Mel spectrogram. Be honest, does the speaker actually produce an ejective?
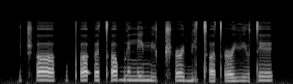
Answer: yes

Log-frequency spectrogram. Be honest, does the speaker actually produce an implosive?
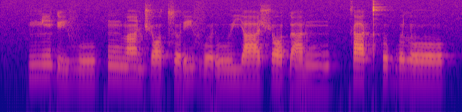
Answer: yes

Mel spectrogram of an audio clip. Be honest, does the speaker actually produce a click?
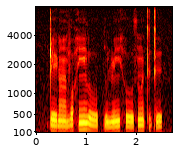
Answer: no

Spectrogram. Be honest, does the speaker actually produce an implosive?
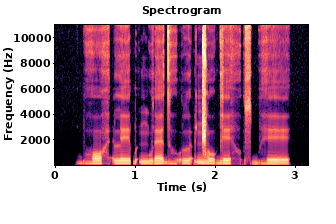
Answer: yes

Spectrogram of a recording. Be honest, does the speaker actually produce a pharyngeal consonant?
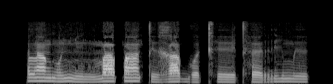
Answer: no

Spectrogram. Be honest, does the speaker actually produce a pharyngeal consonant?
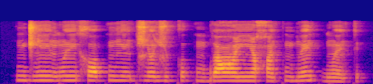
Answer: yes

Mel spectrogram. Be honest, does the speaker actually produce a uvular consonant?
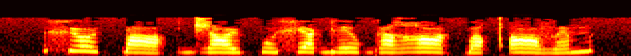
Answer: yes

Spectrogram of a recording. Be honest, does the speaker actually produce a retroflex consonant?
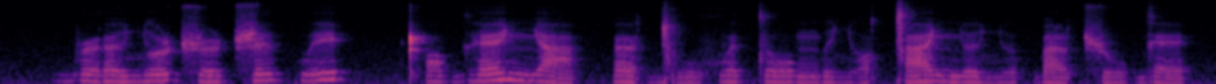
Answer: yes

